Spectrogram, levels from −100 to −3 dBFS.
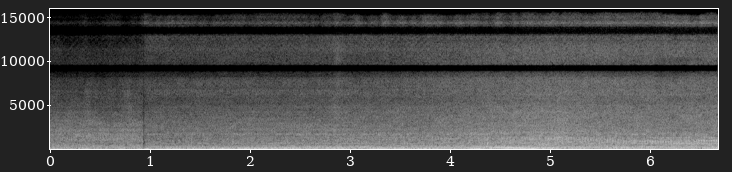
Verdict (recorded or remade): remade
